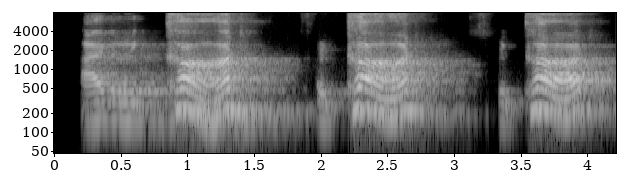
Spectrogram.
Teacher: so stress is on cord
